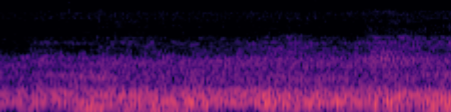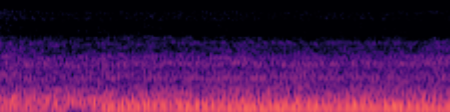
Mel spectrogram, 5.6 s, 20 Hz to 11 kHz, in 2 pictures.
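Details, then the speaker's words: Toyota car after its alternator was repaired, idling with headlights on and AC at maximum as load. Smooth, steady drone with no squeal or rattle, and charging rises to about 14 V, so the charging system works normally. "ได้ชาร์จแล้วนะคะอ่าค่อยๆเต็มนะครับแล้วก็ไฟชาร์จก็จะค่อยๆชัดขึ้นนะครับ"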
